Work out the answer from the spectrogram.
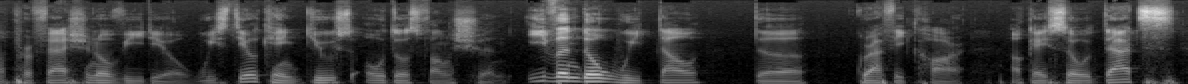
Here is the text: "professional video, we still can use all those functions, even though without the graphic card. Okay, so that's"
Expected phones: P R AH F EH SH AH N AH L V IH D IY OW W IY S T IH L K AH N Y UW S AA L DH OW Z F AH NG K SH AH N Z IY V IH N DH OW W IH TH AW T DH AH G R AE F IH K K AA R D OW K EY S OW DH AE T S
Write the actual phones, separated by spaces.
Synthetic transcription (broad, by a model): P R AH F EH SH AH N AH L V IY D IY OW W IY S T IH L K AH N Y UW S AA L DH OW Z F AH NG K SH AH N IY V IH N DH OW W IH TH AW T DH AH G R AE F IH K K AA R OW K EY S OW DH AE T S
